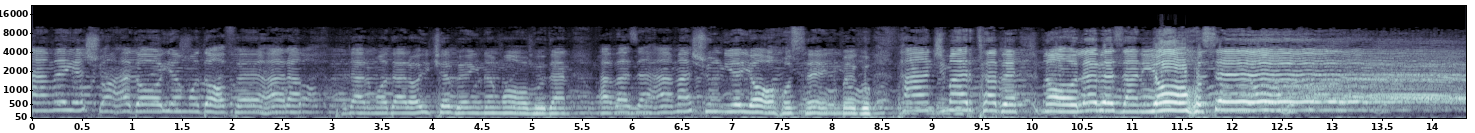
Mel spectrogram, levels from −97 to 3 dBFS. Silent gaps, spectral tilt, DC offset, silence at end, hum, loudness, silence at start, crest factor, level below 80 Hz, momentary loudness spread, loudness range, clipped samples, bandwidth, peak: none; -5 dB/octave; 0.5%; 0 s; none; -14 LUFS; 0 s; 14 dB; -44 dBFS; 15 LU; 12 LU; under 0.1%; 10 kHz; 0 dBFS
